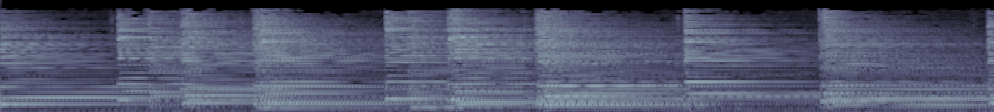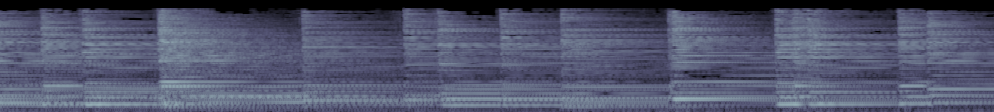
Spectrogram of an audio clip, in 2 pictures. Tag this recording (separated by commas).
Piano, Keyboard (musical)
